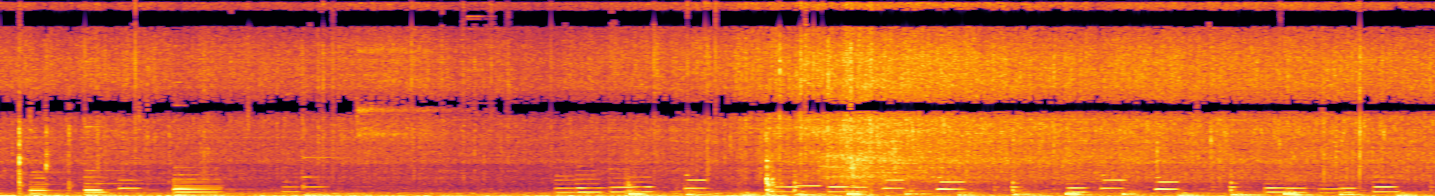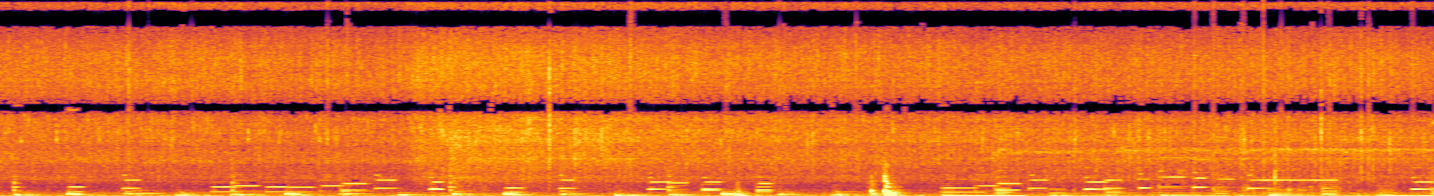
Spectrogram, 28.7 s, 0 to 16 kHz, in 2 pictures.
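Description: Raw hamburger steak patties sizzling in hot oil in a nonstick frying pan. The sizzle grows louder twice, about 8 and 19 seconds in, as more patties go into the pan, and there is one sharp knock near the end.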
